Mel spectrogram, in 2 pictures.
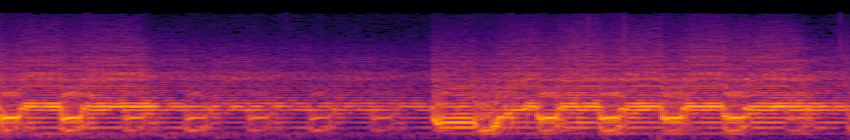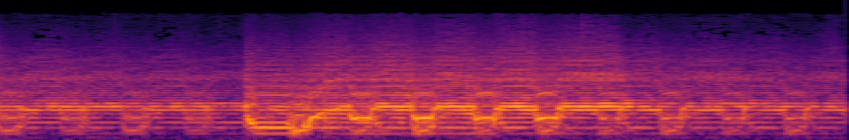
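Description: Goa trance music: layered synthesizer lines and a fast plucked arpeggio in a breakdown without the kick drum, swelling in repeated phrases about every three seconds.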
